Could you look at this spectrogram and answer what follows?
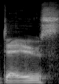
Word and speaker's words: Deus: Yeah, I think they're supposed to be pronouncing it deuce, like deusmina, but the dub is not great.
